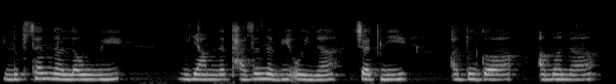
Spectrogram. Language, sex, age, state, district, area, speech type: Manipuri, female, 18-30, Manipur, Bishnupur, rural, spontaneous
